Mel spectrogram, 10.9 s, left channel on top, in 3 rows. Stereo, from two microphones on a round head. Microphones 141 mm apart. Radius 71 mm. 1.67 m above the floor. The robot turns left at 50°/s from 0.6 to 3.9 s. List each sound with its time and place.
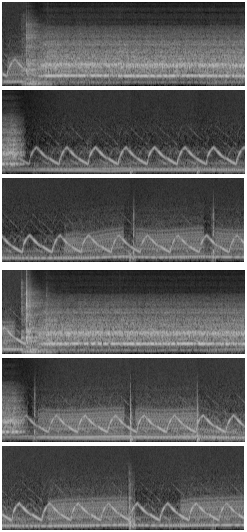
0.3 s a microwave: 65° right (ahead or behind), 2.5 m; by 0.8 s 70° right (ahead or behind), 2.5 m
